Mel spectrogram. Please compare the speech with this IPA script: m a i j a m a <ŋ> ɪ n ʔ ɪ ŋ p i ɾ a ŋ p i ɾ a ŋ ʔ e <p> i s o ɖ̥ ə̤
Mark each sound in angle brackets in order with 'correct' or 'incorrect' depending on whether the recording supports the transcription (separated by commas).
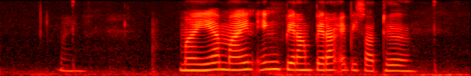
incorrect, correct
